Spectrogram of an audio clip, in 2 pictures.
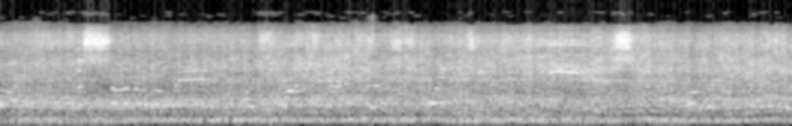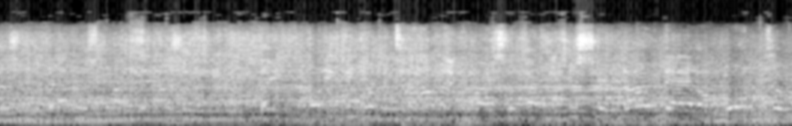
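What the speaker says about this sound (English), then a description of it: "And now Braden Wilmington emerges as the leader as they come across the stripe" Speedway race cars roar around a track in a heat race, a loud continuous engine drone with rising and falling revs under an excited commentator's voice.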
